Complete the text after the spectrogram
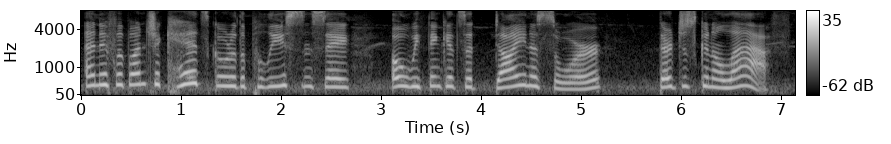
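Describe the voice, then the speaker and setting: A woman's voice: extremely high pitch, measured pace. A woman playing a sensible kid in improvised tabletop roleplay, reasoning aloud in a questioning, matter-of-fact way. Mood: skeptical.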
